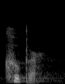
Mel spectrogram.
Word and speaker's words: Cowper: Now, it's spelled Cowper, but it's pronounced Cooper.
